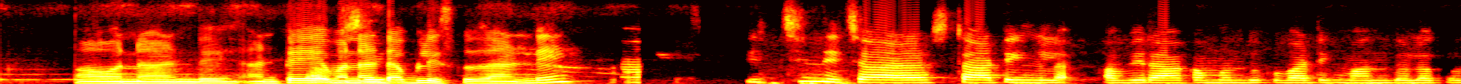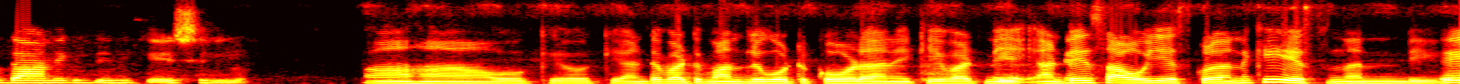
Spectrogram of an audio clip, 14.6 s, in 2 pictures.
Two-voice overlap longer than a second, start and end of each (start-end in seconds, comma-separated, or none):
none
